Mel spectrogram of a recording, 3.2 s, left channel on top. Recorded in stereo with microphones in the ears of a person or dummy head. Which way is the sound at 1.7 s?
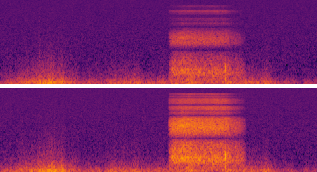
50° right (ahead or behind).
